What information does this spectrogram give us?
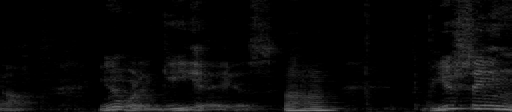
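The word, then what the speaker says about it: Ghia: You know what a Gia is?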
